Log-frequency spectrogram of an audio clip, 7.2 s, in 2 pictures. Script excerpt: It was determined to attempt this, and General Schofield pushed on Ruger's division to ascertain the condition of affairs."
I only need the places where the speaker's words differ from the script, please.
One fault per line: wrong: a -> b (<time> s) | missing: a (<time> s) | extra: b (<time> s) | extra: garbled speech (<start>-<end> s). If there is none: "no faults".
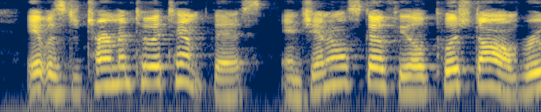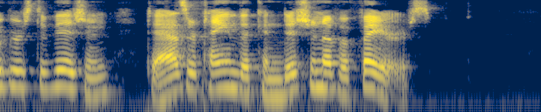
no faults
